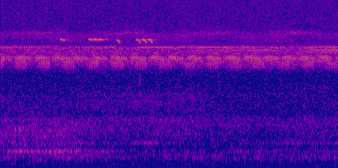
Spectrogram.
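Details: Night-time autumn insects in the forest of Tsukimi no Mori above the Nobi Plain, Japan: layered trilling chorus with scattered quick high chirps and a steady low background rumble.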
